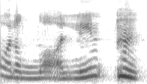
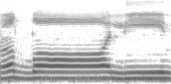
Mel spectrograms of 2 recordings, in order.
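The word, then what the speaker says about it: وَلَا الضَّالِّين: Di kalimat ini juga waladdallin yang perlu diperhatikan adalah madnya juga. Mad di situ kita harus panjang membacanya 6 harakat, karena di situ hukumnya mad lazim kalimi mutsaqqal. Jadi membacanya waladh 6 harakat. Terus setelah waladh di situ ada huruf lam yang ada di atasnya ada tasydid. Itu seringkali ketinggalan waladhdallin. Nah, itu berarti tidak ada tasydidnya. Waladhdallin.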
